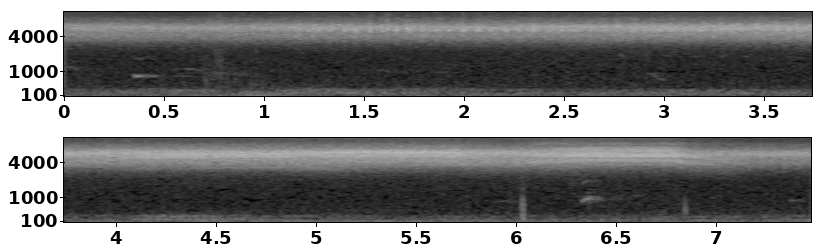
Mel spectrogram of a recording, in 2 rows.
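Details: High, sizzling cicada buzz from 2021 runs unbroken, gradually building to a louder, brighter peak near the end before dropping back; a couple of faint clicks and a low background hum are also present.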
